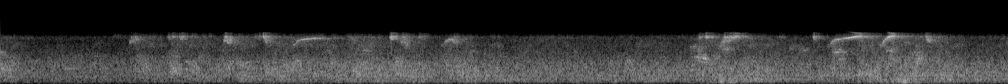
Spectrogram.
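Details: European greenfinch giving quick twittering chirps in two bursts, one early and one near the end, with a rumble of traffic-like noise underneath.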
